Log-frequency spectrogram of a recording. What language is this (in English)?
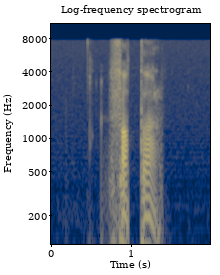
Swedish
